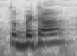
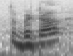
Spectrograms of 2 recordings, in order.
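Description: The two takes are said the same way.

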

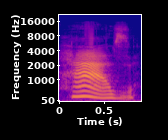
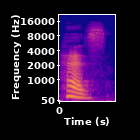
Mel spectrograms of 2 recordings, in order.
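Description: First: Said with h and a full stressed vowel. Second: Said with h and a weak schwa vowel. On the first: "strong한 발음 먼저" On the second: "약하게 발음하는 경우"

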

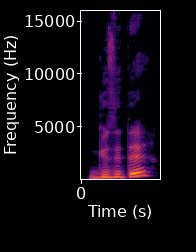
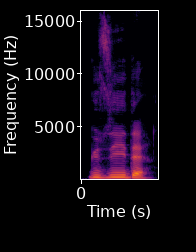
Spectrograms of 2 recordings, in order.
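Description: First: The I vowel is short. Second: The I vowel is lengthened. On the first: The speaker calls it wrong. "Güzide değil" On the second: The speaker calls it right. "Güzide derken de İ'yi uzatıyoruz"

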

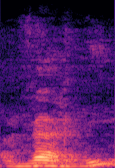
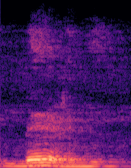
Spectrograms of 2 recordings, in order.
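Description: First: The word begins with a v sound. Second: The word begins with a b sound. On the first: The speaker calls it wrong. "On ne dit pas verdi" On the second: The speaker calls it right. "mais verdi. Verdi. V, ça se prononce B"

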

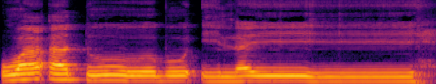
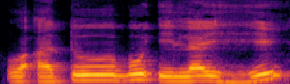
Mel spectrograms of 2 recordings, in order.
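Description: First: The last word ends on a bare 'h' sound. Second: The last word ends with a short 'i' vowel. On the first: "থামলে এ হাটা সাকিন করে হয়ে যাবে" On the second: "এখানে আছে ওয়া আতুবু ইলাইহি"

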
